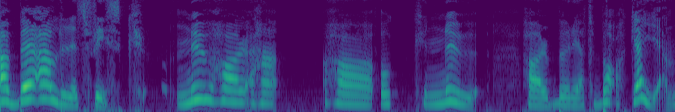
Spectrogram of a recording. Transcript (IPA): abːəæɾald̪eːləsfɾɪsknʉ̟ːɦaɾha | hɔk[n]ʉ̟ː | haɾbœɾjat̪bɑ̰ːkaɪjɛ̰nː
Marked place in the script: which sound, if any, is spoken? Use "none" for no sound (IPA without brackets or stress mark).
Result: n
